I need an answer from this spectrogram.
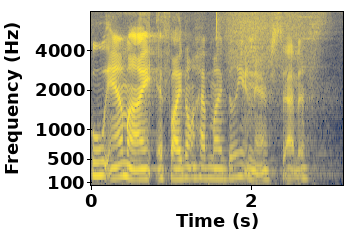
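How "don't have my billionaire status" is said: ordinary talk, nothing marked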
